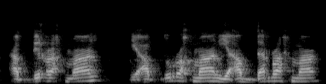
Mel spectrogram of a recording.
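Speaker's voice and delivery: عبد الرحمن said three times with a different vowel after عبد each time; teacher sounds out each vowel reading of عبد الرحمن in turn. Shown as a demonstration. To students, the teacher demonstrates three readings of the name. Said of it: "تینوں اعراب صحیح".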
